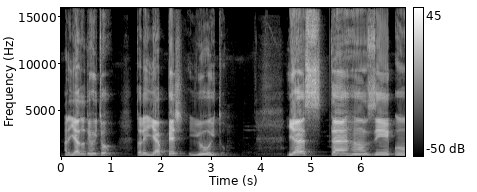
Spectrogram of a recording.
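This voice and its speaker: Slow, clear-voiced male Quran teacher. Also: a little high, a bit bright. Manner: spells out letters and vowel marks syllable by syllable, then chants the words drawn out; addresses viewers directly in explanations. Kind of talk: slow spelled-out recitation lesson.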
